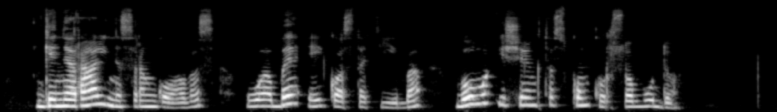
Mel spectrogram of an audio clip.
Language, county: Lithuanian, Alytus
